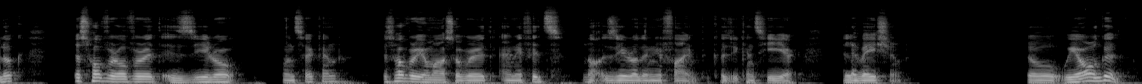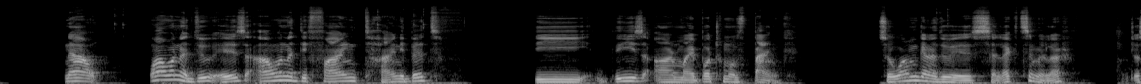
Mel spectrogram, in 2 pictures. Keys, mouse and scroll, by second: 2.3 scroll down 1, 2.7 Escape, 10.0 scroll down 1, 10.7 middle click, 11.0 scroll down 1, 12.4 click, 13.0 scroll up 1, 13.9-14.9 scroll down 1, 14.9 click, 15.4 double click, 16.7 scroll down 1, 16.8 middle click, 19.1 scroll up 1, 20.6 right click, 22.2 click, 22.7 scroll down 1.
